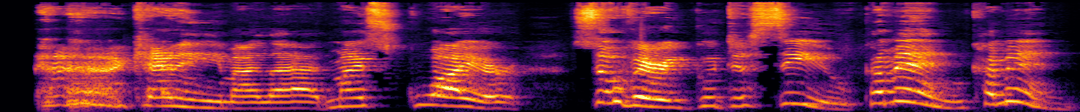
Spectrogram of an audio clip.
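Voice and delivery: rough yet lively, gravelly, drawn-out old badger voice. Reading a story aloud, voicing an elderly badger welcoming a boy: gravelly yet spirited voice. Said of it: "he spoke in a gravelly yet spirited voice".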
